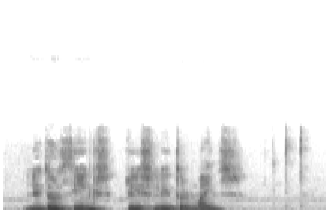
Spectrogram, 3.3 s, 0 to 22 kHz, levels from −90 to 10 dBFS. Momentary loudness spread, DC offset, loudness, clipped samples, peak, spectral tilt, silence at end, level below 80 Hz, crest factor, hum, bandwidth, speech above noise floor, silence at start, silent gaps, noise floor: 11 LU; under 0.1%; -28 LUFS; under 0.1%; -10 dBFS; -6.5 dB/octave; 0.9 s; -64 dBFS; 18 dB; none; 8.6 kHz; 33 dB; 0.25 s; none; -60 dBFS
